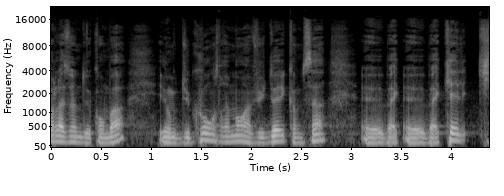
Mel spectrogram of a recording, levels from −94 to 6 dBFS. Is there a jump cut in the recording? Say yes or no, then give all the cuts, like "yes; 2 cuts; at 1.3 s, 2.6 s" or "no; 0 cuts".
yes; 2 cuts; at 1.7 s, 3.5 s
